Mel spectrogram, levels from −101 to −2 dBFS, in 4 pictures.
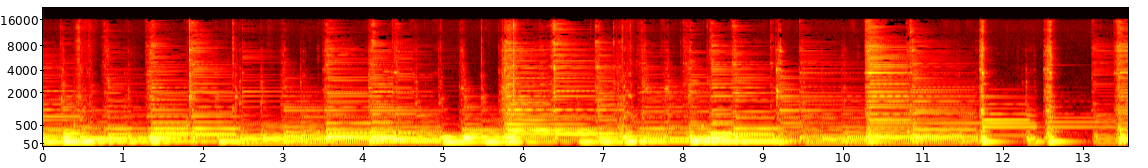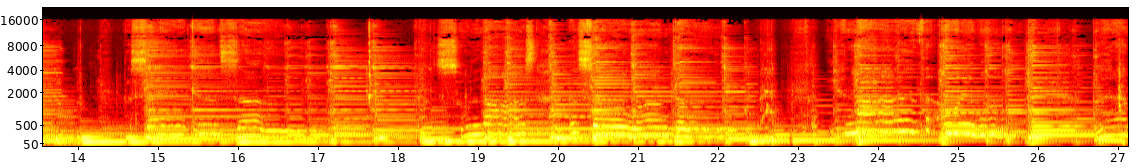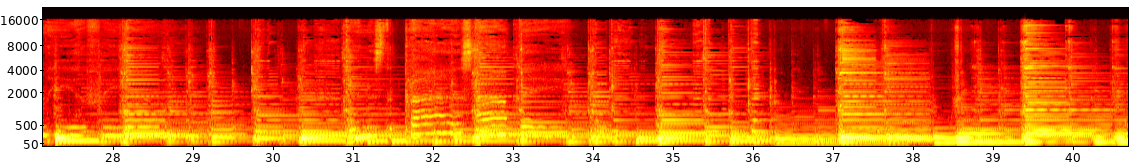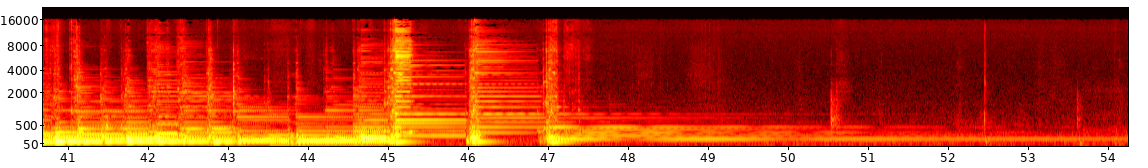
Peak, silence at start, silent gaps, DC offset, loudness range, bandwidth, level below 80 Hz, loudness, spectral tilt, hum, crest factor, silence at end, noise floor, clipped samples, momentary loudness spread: -2 dBFS; 0 s; none; under 0.1%; 5 LU; 16.5 kHz; -44 dBFS; -22 LUFS; -5.5 dB/octave; none; 20 dB; 0.6 s; -51 dBFS; under 0.1%; 11 LU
